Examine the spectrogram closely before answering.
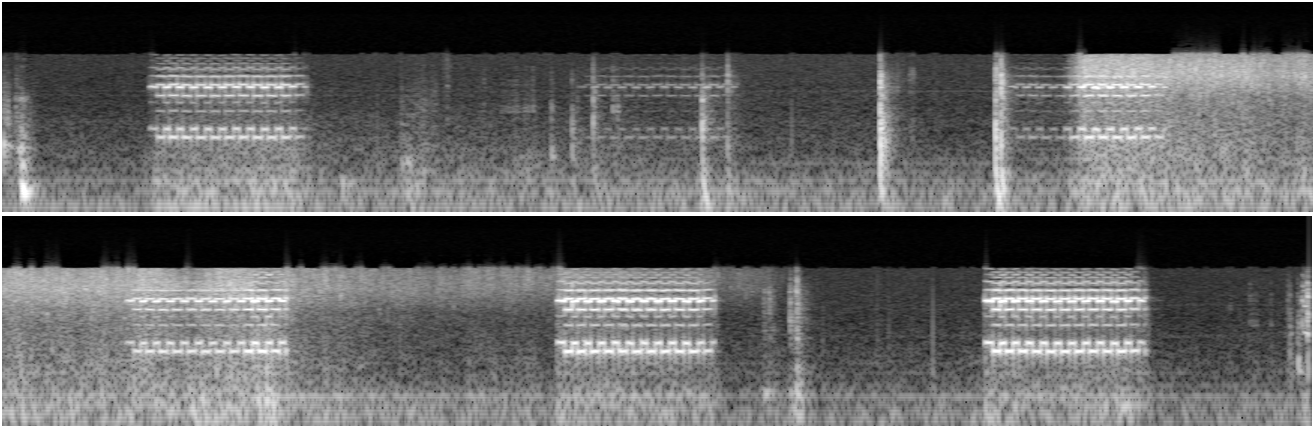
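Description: A telephone rings repeatedly.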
